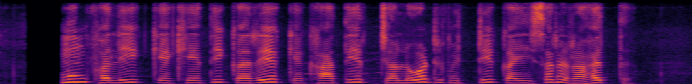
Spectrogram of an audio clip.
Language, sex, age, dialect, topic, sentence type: Magahi, female, 46-50, Southern, agriculture, question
